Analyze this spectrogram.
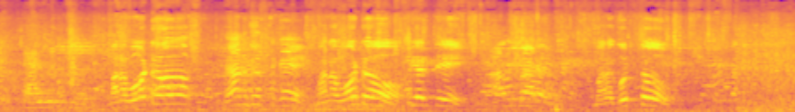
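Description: A crowd of men and women chant slogans loudly outdoors.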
